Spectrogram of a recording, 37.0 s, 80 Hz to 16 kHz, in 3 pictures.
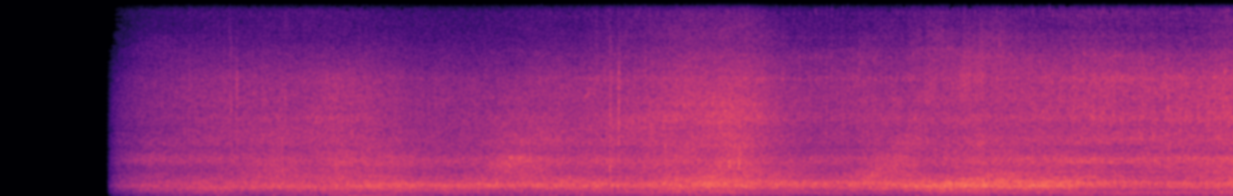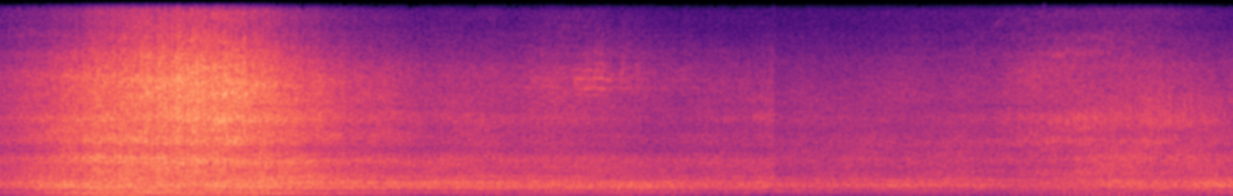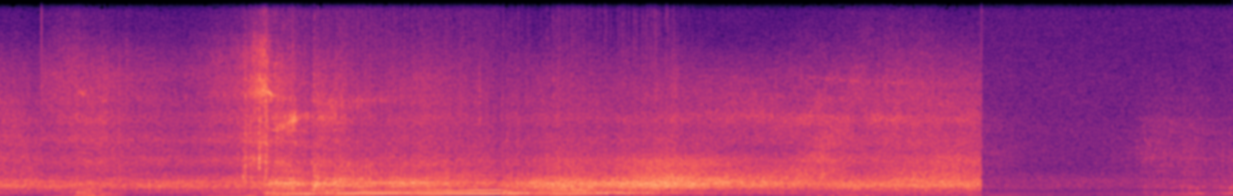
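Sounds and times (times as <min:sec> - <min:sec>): car revving: 0:10.6 - 0:18.2, 0:20.0 - 0:36.9
car accelerating loudly: 0:12.0 - 0:16.3, 0:22.6 - 0:34.8, 0:35.9 - 0:36.9
sports car engines driving past: 0:22.2 - 0:36.9.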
